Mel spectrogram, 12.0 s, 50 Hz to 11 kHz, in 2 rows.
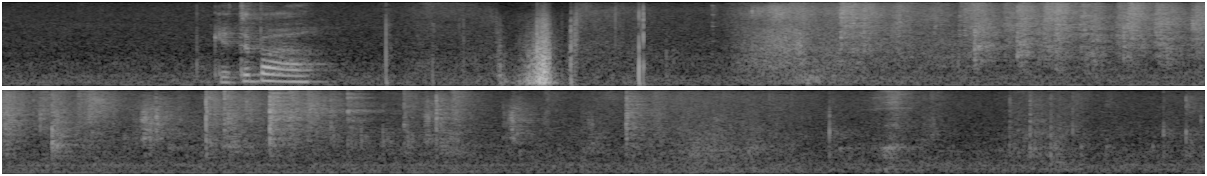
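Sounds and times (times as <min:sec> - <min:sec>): dog claws clicking on wooden floor: 0:04.2 - 0:09.4.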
